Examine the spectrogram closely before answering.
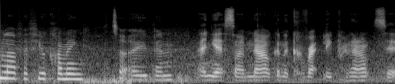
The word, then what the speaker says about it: Oban: I just wanted to give it some love if you're coming to Oban. And yes, I'm now going to correctly pronounce it.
